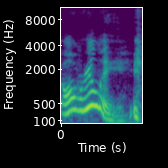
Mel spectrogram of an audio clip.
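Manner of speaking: put-on surprised reaction. Imitating another speaker's reaction to a pick: imitating someone's surprised reaction. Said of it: "You're like".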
